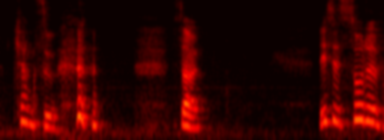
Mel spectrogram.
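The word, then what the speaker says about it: Zhuangzi: how to pronounce it Chun soo not light su Chun soo so this is sort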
